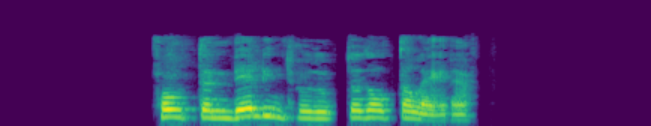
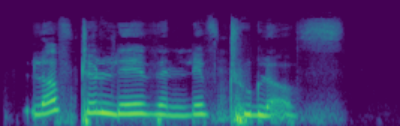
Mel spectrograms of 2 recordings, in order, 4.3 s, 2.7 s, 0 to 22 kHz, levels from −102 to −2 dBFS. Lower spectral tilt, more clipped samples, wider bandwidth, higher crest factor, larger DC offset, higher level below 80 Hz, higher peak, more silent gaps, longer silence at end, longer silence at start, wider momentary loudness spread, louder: about the same, -7.5 dB/octave vs -7.5 dB/octave; neither; second, 7.6 kHz vs 12.5 kHz; about the same, 18 dB vs 14 dB; neither; second, -66 dBFS vs -60 dBFS; first, -2 dBFS vs -18 dBFS; first, 2.25-2.31 s vs none; first, 1.2 s vs 0.45 s; first, 1.05 s vs 0.2 s; about the same, 10 LU vs 8 LU; first, -17 LUFS vs -31 LUFS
